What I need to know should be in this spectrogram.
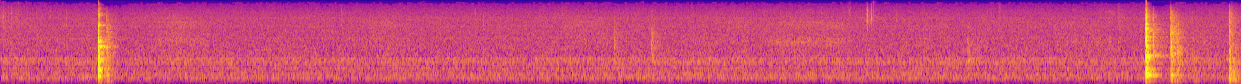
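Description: A blender jug knocks against a glass jar.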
